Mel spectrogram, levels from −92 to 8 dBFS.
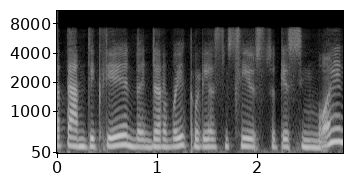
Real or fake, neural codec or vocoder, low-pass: fake; codec, 16 kHz, 0.5 kbps, FreqCodec, larger model; 7.2 kHz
